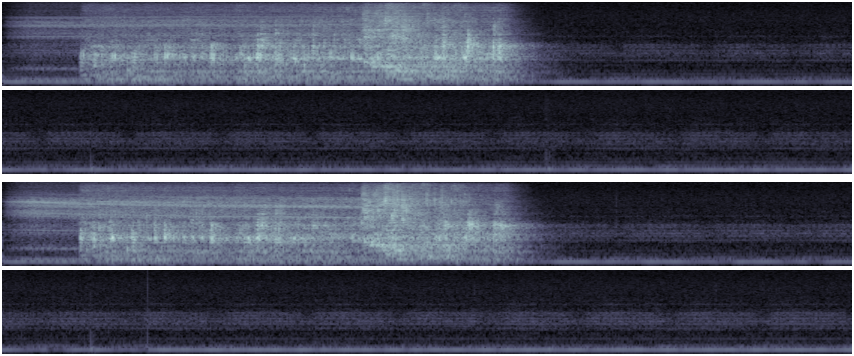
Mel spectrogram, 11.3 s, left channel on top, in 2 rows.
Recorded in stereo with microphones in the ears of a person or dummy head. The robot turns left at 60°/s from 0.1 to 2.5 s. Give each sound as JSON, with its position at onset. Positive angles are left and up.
{"t": 0.5, "sound": "boiling", "side_deg": -45, "distance_m": 0.8}
{"t": 2.4, "sound": "a splash", "side_deg": -35, "distance_m": 1.7}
